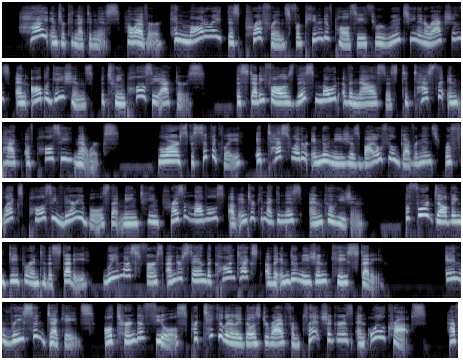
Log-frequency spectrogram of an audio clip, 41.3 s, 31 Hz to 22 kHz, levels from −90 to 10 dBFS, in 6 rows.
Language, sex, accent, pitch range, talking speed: English, female, American, 175-280 Hz, 120 wpm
